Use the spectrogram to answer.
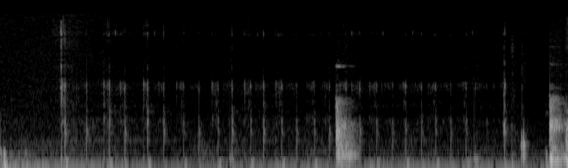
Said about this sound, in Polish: dobra, wezmę drugą klawiaturę i to będzie cichy przełącznik dla porównania. Eee o. Więc posłuchaj teraz. To jest, teraz będzie cichy.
